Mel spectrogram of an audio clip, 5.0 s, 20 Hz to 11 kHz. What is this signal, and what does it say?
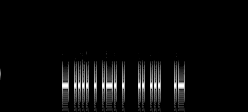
Morse code, heard as a keyed tone, about 30 wpm, 700 Hz. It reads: THERE IS A
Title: Sets of 3 Words 30wpm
